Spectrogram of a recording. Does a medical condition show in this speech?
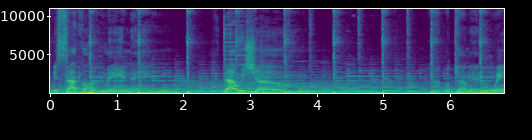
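No.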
